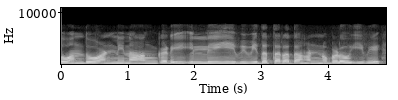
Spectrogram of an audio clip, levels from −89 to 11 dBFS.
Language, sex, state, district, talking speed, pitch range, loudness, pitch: Kannada, male, Karnataka, Dharwad, 100 wpm, 215-245 Hz, -13 LUFS, 230 Hz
